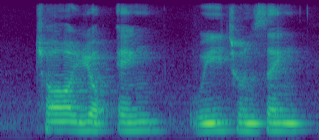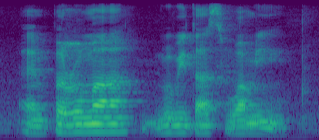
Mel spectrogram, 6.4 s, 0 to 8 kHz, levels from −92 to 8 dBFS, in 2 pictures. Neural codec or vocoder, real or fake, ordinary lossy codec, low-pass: none; real; none; 7.2 kHz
